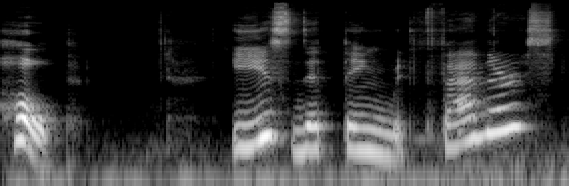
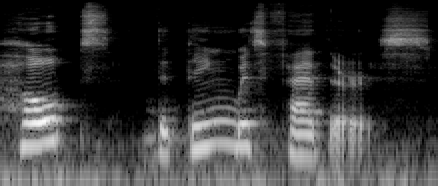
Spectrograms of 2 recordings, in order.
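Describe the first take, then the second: First: Hope and is are said as separate words. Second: Hope and is are contracted into one syllable. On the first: This is how it is written and read. "como que a gente lê" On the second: This is how it is usually heard. "geralmente a gente escuta"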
